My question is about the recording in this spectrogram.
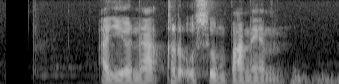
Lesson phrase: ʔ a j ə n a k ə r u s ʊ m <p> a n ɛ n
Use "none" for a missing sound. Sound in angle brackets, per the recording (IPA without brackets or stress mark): p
